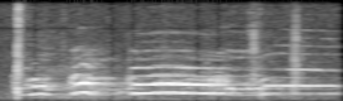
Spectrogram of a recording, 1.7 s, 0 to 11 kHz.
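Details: Rooster in the Lot department, France, in April 2019, crows a single drawn-out, harmonic-rich cock-a-doodle-doo lasting over a second, its tone holding steady before trailing off.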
